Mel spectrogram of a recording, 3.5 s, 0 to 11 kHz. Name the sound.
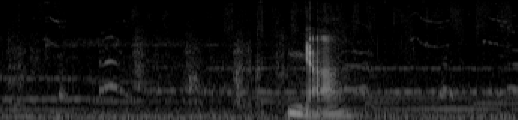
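dog whimpering when hit, from video game Baldur's Gate 3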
